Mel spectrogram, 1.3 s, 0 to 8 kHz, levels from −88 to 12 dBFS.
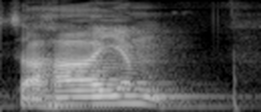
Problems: none marked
